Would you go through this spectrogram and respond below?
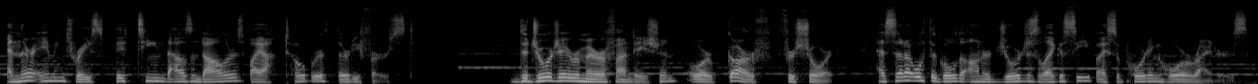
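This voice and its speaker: A male announcer delivers a scripted appeal in a medium-pitched voice. Light music plays behind him. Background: music bed.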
